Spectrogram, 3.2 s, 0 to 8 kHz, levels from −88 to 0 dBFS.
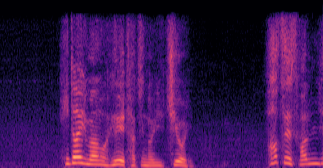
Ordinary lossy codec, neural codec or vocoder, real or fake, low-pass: AAC, 48 kbps; codec, 16 kHz in and 24 kHz out, 0.8 kbps, FocalCodec, streaming, 65536 codes; fake; 7.2 kHz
